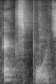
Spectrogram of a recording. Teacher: when it's a noun the stress is on the first syllable exports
